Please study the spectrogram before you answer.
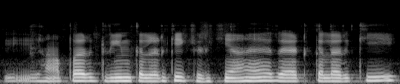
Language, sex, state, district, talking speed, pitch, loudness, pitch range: Hindi, male, Madhya Pradesh, Bhopal, 150 wpm, 155 Hz, -14 LUFS, 150-165 Hz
